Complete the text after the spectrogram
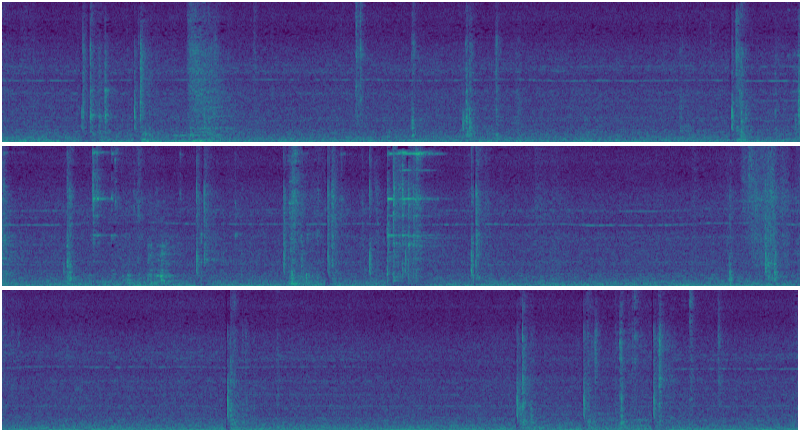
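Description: A machine hums low and steady.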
